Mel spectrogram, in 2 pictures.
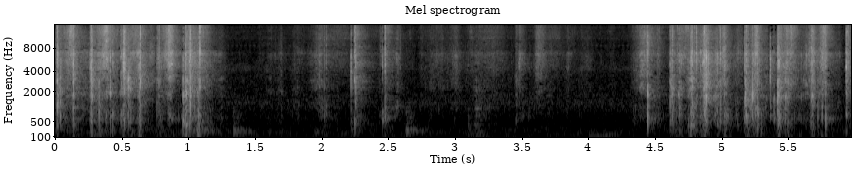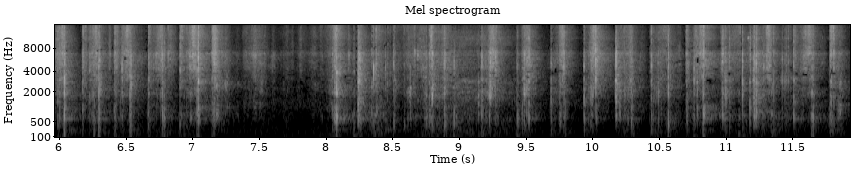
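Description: Tarot cards being shuffled during a card reading, a crisp rapid riffling and flicking that comes in dense bursts, pausing briefly around the second and eighth seconds before resuming, close and fairly soft with no voices.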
